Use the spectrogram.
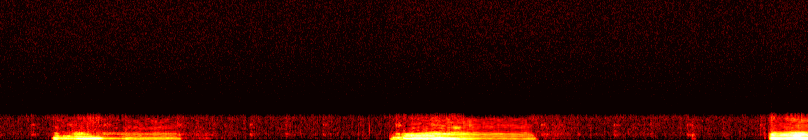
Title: Cheeky cat snoring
